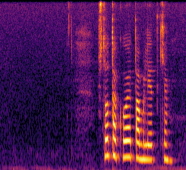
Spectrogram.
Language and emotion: Russian, neutral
